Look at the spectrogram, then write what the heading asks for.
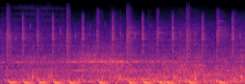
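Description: A departing train rolls along the rails with a steady low rumble and a regular, rhythmic clatter of wheels over track joints, loud and continuous, with no voices.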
